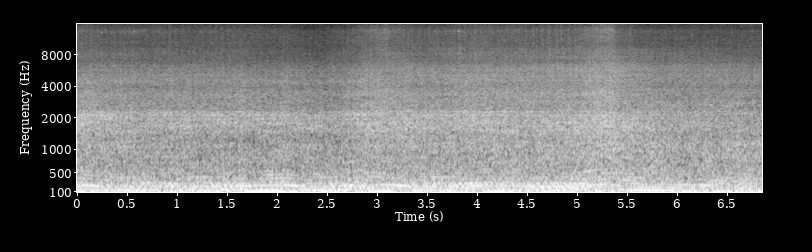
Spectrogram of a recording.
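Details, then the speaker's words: 1999 Polaris XCR700 triple two-stroke snowmobile, after adjusting belt deflection on the adjustable clutch: a raspy, steady low drone at idle and on throttle with no belt squeal. Jetted fat; clutch engages below 4,000 rpm. "Uh so, a little more messing to do with it, but overall, yeah, that belt deflection cleared that squeal right up."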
